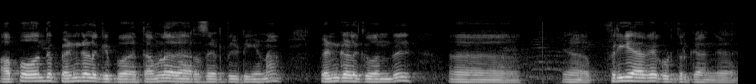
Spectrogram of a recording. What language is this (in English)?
Tamil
